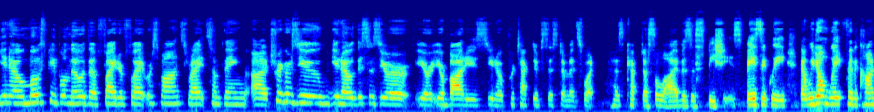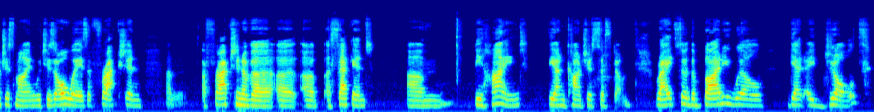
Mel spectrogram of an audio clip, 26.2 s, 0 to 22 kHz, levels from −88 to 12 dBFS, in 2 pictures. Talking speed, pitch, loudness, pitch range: 165 wpm, 185 Hz, -25 LUFS, 165-205 Hz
